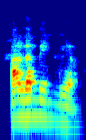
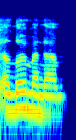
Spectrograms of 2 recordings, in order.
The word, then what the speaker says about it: aluminium: that's what teacher john aluminium whoa um i would just say aluminum okay aluminum aluminium so stress is on a different syllable that's all you stressed the second syllable stress the third syllable aluminium aluminum okay aluminum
